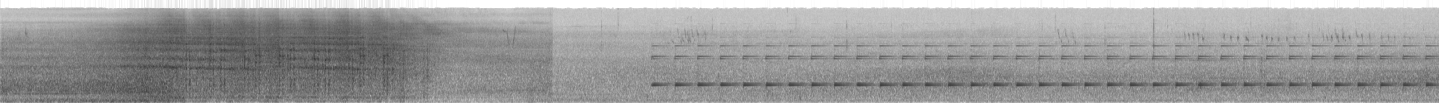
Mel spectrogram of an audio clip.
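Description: A limited express electric train passes close by at speed, its noise swelling and fading over the first eight seconds or so. After a cut, a Japanese level-crossing warning bell rings steadily at about two dings a second, signalling an approaching train.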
